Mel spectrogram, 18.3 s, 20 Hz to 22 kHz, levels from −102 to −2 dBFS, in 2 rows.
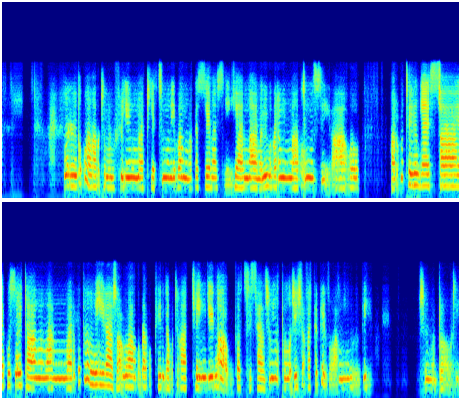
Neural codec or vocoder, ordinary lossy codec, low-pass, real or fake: codec, 16 kHz, 0.5 kbps, FreqCodec, smaller model; Opus, 64 kbps; 7.2 kHz; fake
